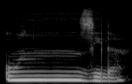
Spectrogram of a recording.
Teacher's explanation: نون پر جب پہنچیں گے تو اخفا کریں گے اور ہمارے ہوٹ گول نہ ہوں. یہاں پر دمہ کے بعد جب بھی ساکن آئے یا جب ہم اخفا کر رہے ہوں تو ہمارے ہوٹ گول نہیں رہنے چاہیے، ورنہ ساؤنڈ صحیح نہیں نکلے گا.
